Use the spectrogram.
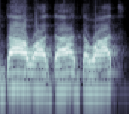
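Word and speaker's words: דוד: This is how you say David in Hebrew. Dawad.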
